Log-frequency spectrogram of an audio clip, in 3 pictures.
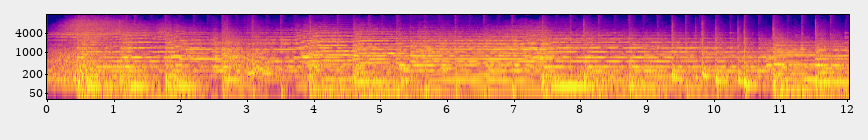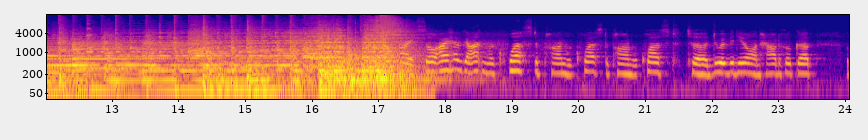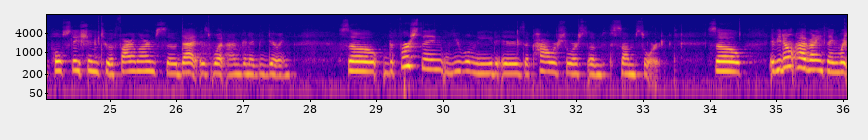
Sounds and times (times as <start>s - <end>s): Speech: 17.4s - 27.8s, 28.5s - 33.3s, 34.0s - 36.0s.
